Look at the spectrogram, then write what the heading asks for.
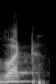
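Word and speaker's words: baht: ফিলিপাইনসের peso থাইল্যান্ডে রয়েছে এটা বাত হবে না ঠিক বাট ঠিক আছে বি এইজেটি এরকম আর কি উচ্চারণটা জাপানের রয়েছে ইয়েন এবং বারেনের রয়েছে দিনার।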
